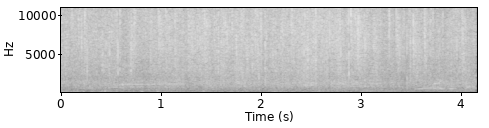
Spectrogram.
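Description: Heavy hail pours down in a storm, a dense, loud and continuous hiss of ice pellets battering surfaces nearby, studded with sharp ticking impacts throughout.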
